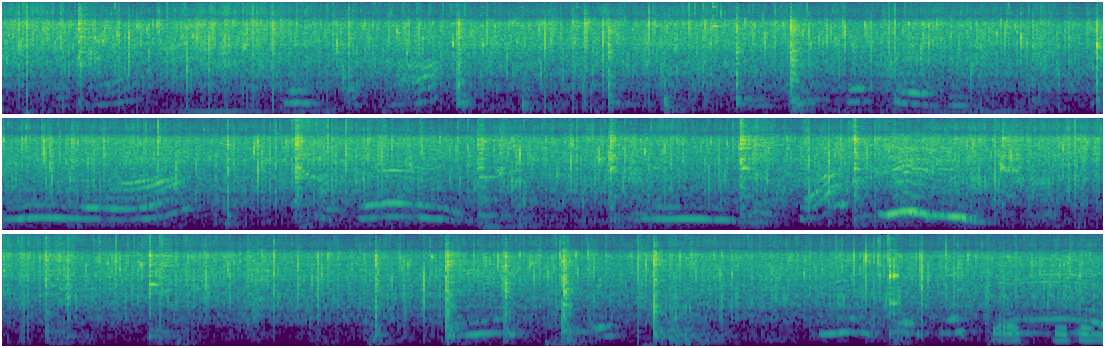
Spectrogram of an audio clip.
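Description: Chopped onions sizzling in hot mustard oil in a steel kadai, with a steady hiss and the steel spatula clicking and scraping against the pan as they are stirred.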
